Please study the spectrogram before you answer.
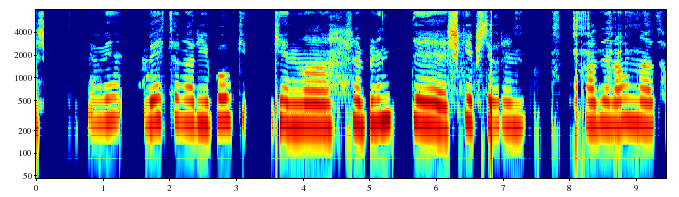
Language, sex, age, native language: Icelandic, male, 12, Icelandic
